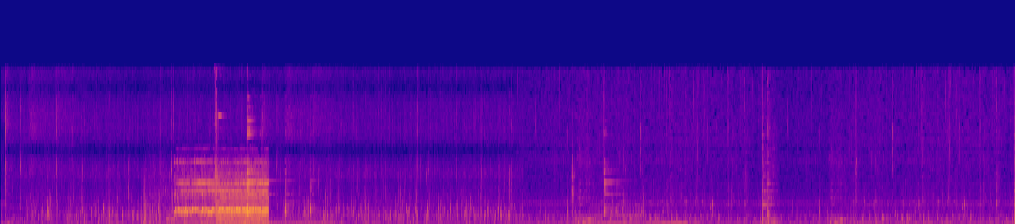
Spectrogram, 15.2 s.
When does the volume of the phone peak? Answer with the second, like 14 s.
4 s.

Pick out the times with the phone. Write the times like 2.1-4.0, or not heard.
2.1-4.0, 8.8-10.3.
